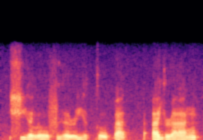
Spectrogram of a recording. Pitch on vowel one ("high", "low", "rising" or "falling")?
low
